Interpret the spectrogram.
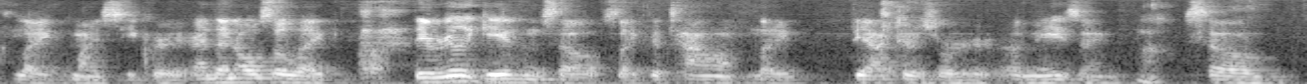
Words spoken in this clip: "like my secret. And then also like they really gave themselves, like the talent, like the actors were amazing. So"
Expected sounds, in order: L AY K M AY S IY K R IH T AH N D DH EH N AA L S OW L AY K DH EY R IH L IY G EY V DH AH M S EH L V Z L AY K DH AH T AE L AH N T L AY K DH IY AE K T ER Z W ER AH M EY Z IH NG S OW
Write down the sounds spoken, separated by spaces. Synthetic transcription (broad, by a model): L AY K M AY S IY K R IH T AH N DH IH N AA L S OW L AY K DH EY R IH L IY G EY V DH AH M S EH L V Z L AY K DH AH T AE L AH N T L AY K DH IY AE K T ER Z W ER AH M EY Z IH NG S OW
